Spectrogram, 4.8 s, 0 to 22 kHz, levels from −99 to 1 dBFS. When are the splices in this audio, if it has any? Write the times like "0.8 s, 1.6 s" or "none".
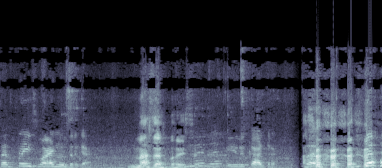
3.8 s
